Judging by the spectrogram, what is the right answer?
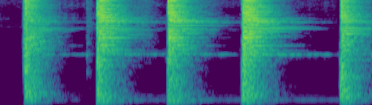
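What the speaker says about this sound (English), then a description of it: "Or you can just take a hammer." A hammer strikes drywall five times in a steady rhythm to knock it off the screws during a basement rebuild, each blow a sharp, close thud with a short ringing tail and no talk.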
